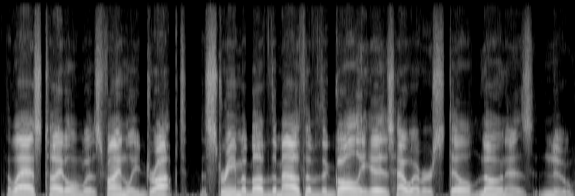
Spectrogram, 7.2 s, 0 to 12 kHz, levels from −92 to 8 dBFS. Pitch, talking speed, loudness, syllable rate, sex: 100 Hz, 165 wpm, -18 LUFS, 4.3 syllables/s, male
